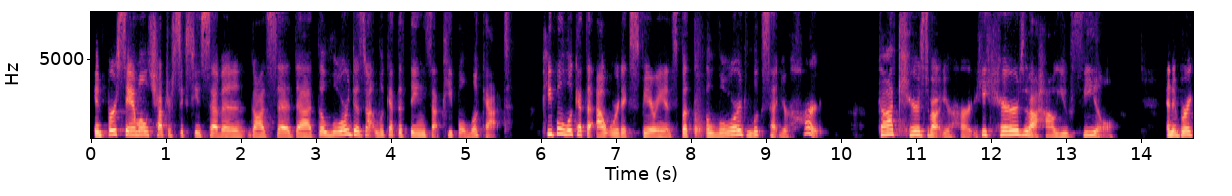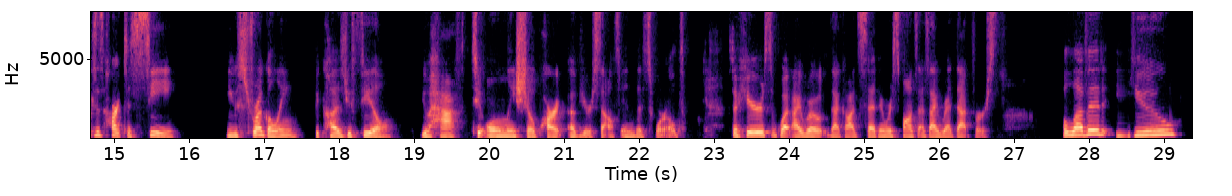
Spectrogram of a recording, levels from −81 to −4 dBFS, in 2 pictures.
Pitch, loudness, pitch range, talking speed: 195 Hz, -19 LUFS, 175-230 Hz, 175 wpm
